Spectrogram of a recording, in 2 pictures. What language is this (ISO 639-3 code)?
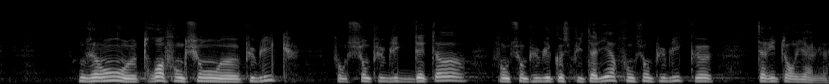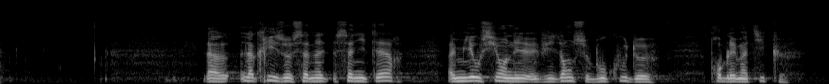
fra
